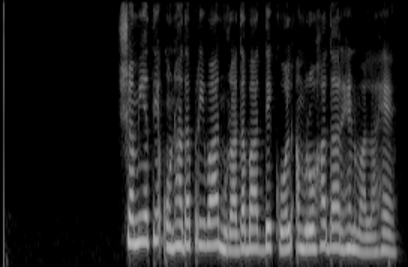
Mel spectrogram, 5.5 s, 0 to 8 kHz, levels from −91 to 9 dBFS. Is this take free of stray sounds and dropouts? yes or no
yes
